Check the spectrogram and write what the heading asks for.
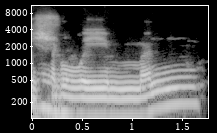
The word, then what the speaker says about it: schwimmen: SP, ST, SCH dibaca schwimmen.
